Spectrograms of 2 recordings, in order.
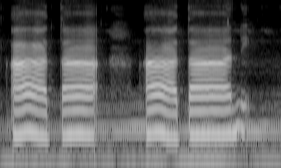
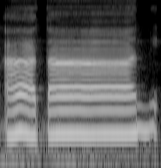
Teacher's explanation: Ya, di situ kasroh. Maka raum kan dibaca sepertiga harokat. Jadi ni di situ kita baca kecil sekali ya suaranya.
